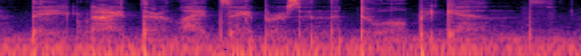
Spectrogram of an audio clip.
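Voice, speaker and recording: A woman is whispering. Noticeable background noise can be heard. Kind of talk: whispered book reading, ASMR. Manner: whispered, soft, close-mic.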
